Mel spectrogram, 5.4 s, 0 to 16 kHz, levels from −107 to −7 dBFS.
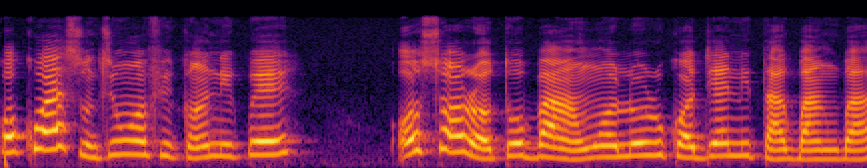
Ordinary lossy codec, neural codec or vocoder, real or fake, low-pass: none; none; real; 10.8 kHz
